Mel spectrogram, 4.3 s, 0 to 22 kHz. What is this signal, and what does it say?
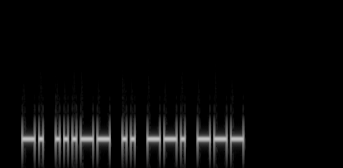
Morse code, heard as a keyed tone, about 22 wpm, 700 Hz. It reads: N3IGO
